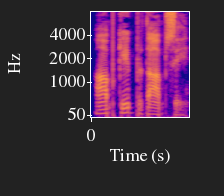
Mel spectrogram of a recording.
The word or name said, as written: प्रताप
